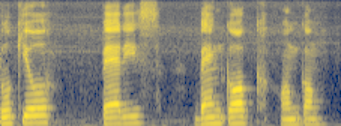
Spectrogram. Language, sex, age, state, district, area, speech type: Nepali, male, 18-30, West Bengal, Kalimpong, rural, spontaneous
